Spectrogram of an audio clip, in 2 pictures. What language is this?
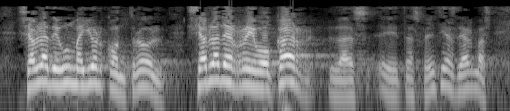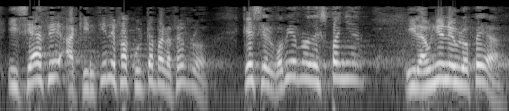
Spanish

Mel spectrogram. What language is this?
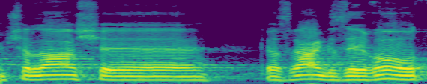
Hebrew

